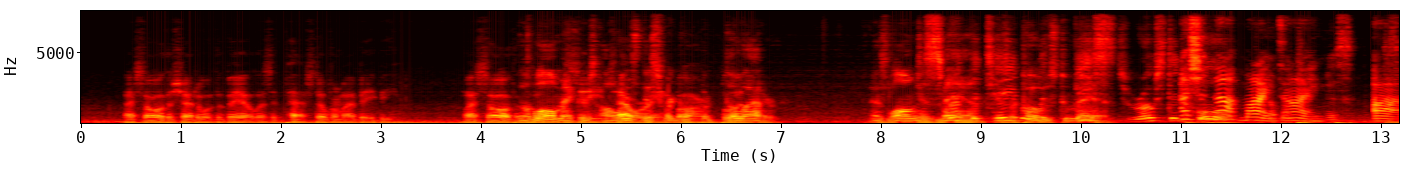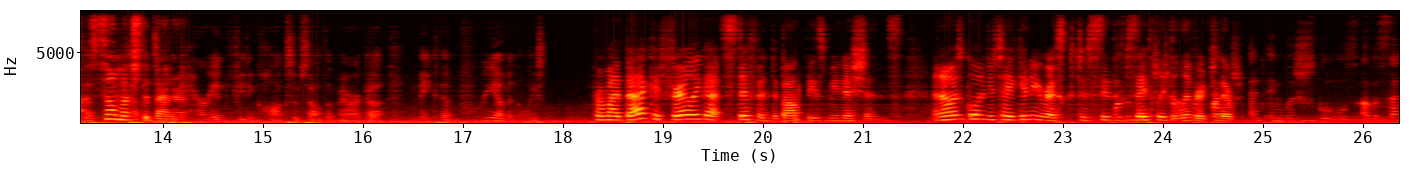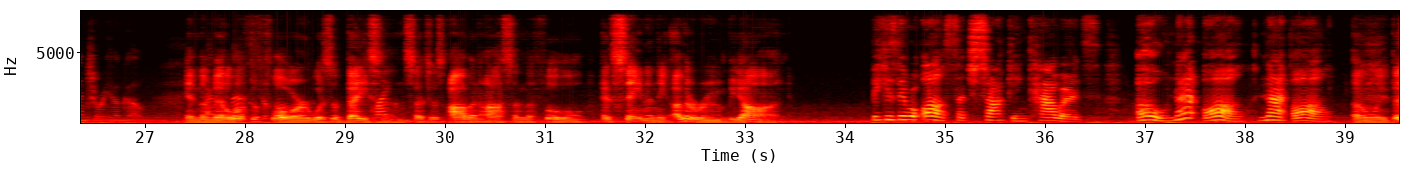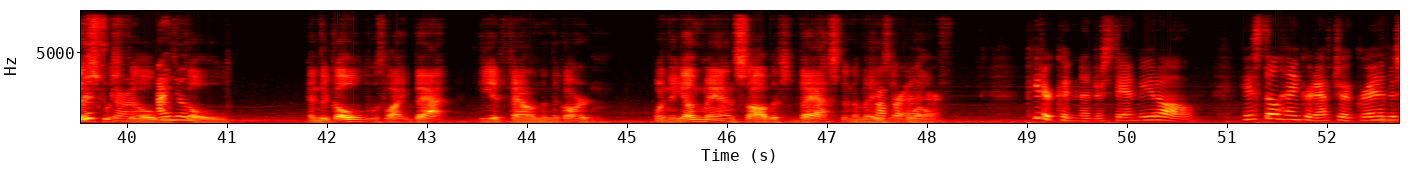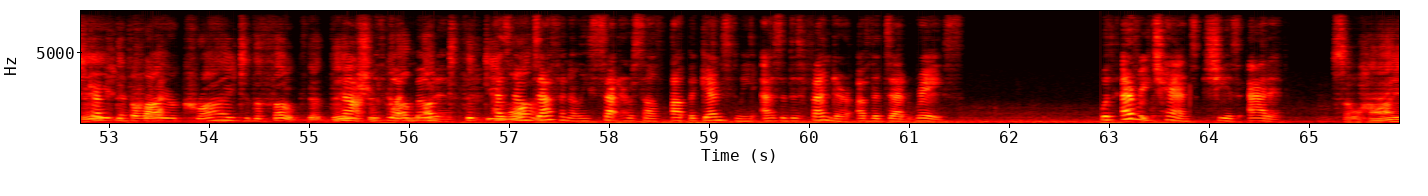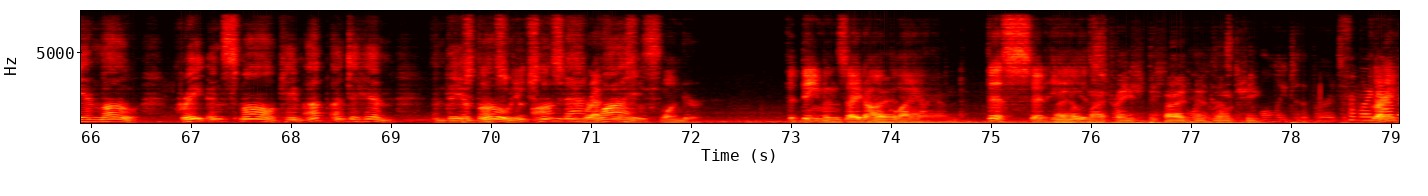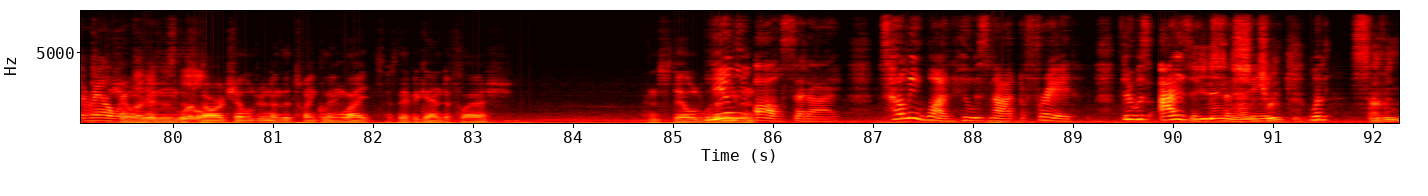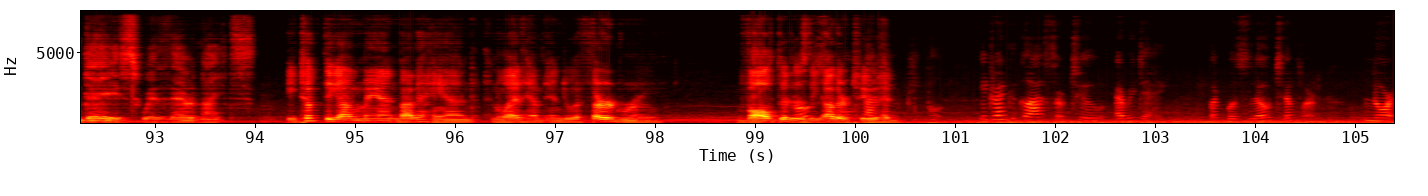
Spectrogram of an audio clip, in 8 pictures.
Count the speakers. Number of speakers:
8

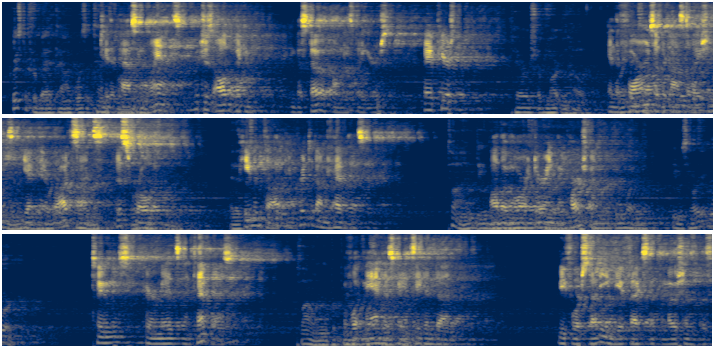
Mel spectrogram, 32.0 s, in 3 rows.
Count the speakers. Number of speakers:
2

